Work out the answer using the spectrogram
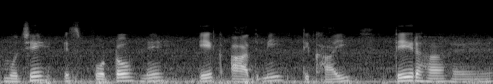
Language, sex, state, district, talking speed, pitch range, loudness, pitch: Hindi, male, Madhya Pradesh, Katni, 120 wpm, 125-160 Hz, -19 LUFS, 135 Hz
